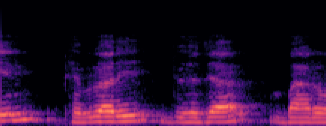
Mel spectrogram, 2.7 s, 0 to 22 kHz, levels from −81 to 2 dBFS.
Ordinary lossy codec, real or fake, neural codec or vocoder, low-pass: Opus, 24 kbps; fake; codec, 16 kHz, 16 kbps, FreqCodec, smaller model; 7.2 kHz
